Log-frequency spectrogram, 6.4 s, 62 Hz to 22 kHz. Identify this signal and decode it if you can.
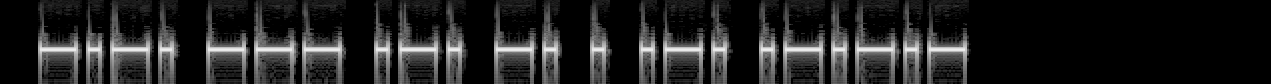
Morse code, heard as a keyed tone, about 20 wpm, 700 Hz. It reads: CORNER.
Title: Sentences from Top 1600 Words 20wpm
